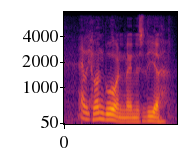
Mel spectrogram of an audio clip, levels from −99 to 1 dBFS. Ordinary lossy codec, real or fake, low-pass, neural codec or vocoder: none; fake; 7.2 kHz; codec, 16 kHz in and 24 kHz out, 0.6 kbps, FocalCodec, streaming, 2048 codes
